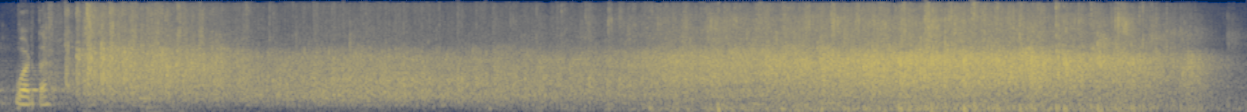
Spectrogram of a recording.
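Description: Sustained applause from a large audience welcoming activist Dolores Huerta as a speaker, lasting about twelve seconds, a dense wash of clapping that swells slightly midway before tapering off at the end.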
